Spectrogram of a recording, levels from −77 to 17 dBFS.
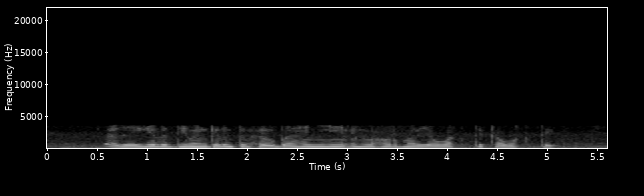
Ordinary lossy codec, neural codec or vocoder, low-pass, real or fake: none; none; 3.6 kHz; real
